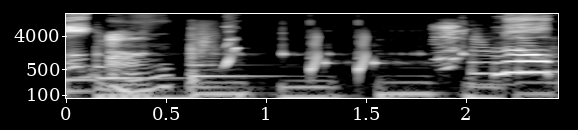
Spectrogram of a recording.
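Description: Cartoon sound effects: a few quick upward pitch slides over children's background music.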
